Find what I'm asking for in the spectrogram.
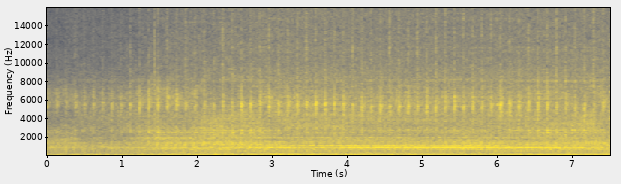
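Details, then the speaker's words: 2014 Ram 1500 3.6L V6 at idle: sharp, even ticking about four times a second from the left valve cover, located by stethoscope; suspected roller lifter or rocker arm, found to be a bad lash adjuster once the valve cover was removed. "I complained about a ticking noise. Ticking noise appears to be coming from the left side valve cover. I'm thinking about like a roller lifter or rocker arm type noise."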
